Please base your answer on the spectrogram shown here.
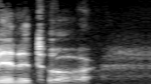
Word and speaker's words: Minotaur: note war Minotaur if there's only one word the one way to pronounce it it's Minotaur Minotaur I mean how else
